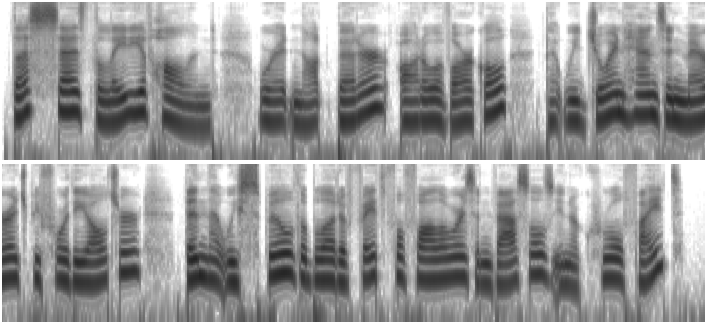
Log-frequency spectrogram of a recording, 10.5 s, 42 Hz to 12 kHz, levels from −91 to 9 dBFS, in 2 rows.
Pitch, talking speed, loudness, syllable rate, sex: 195 Hz, 210 wpm, -17 LUFS, 5.6 syllables/s, female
